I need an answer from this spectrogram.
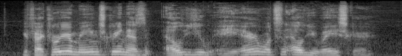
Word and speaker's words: Lua: that at all oh UA is a programming language pronounced Lua ah I see is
